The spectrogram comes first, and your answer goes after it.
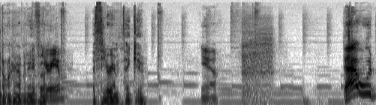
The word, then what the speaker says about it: Ethereum: don't have any earth etherium earth i don't pronounce it but i don't have any of it ethereum thank you yeah that would be does uh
